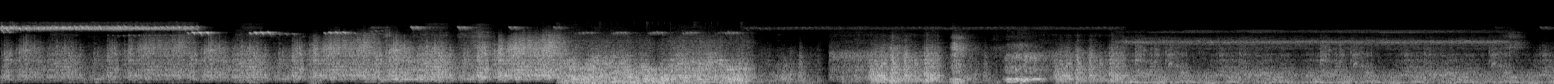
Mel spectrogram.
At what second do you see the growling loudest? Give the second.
10 s.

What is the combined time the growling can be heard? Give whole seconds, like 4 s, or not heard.
4 s.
